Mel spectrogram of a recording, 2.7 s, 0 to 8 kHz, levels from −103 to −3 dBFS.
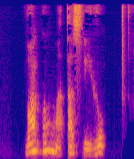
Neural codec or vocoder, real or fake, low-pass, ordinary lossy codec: codec, 16 kHz, 1.1 kbps, Voila-Tokenizer; fake; 7.2 kHz; MP3, 32 kbps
